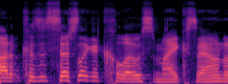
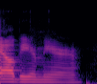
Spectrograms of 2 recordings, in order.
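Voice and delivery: ordinary delivery

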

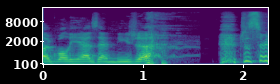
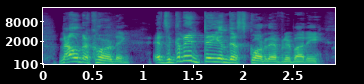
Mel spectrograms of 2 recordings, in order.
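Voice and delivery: put-on Scottish accent, much higher and louder; 5 semitones higher, 6 dB louder than usual. Redoing the recording bot's announcement, as a Craig Ferguson impression. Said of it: "should have made him sound like Craig Ferguson".

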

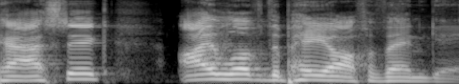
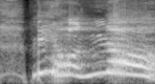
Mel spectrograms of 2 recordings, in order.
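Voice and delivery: mock very high, shrill, loud motherly scolding; 13 semitones higher, 8 dB louder than usual. Retelling a mom scolding her kid in the theater: imitating a scolding mom.

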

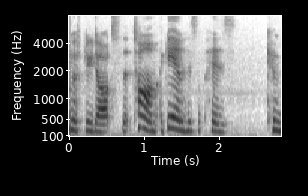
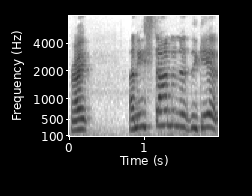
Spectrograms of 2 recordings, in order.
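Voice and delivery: ordinary talk, nothing marked

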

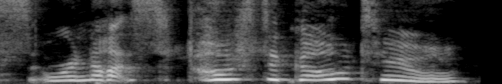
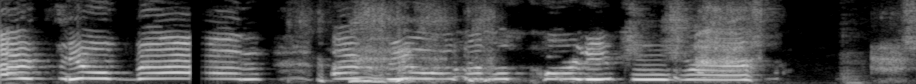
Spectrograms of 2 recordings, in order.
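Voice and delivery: high, slow weeping through the words; 7 semitones higher, 3 dB louder than usual. During a role-playing game, a player voices Rowan: Rowan crying. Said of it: "Now Rowan is also crying".

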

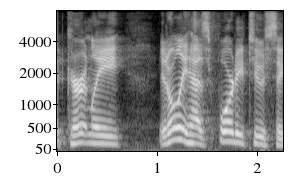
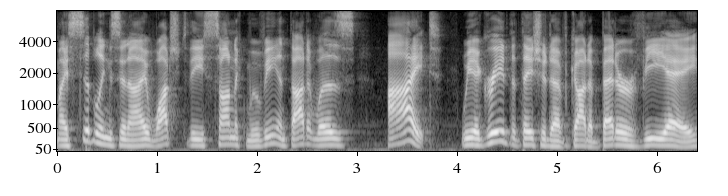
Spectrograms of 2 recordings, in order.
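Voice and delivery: ordinary talk, nothing marked

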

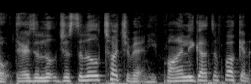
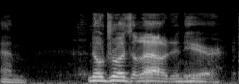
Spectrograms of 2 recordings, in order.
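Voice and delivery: put-on manly American western accent, much slower; 3 semitones lower than usual. Retelling a line an actor dubbed himself, in a manly american western accent. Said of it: "Manly American Western style accent".

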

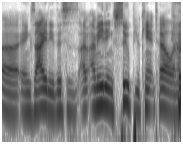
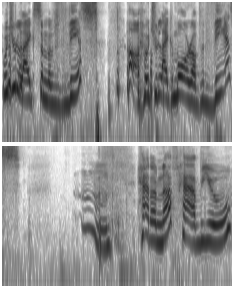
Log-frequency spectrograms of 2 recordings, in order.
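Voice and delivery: foppish dandy voice, pitched up; 7 semitones higher than usual. Playing a fop in a fist fight, in a foppish dandy voice. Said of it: "a fop in a fist fight".

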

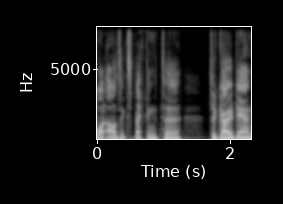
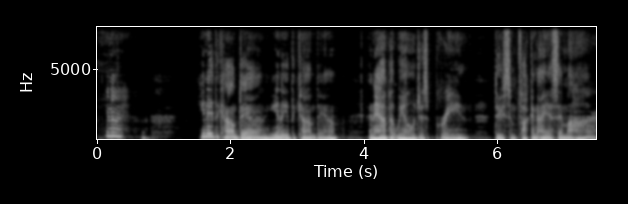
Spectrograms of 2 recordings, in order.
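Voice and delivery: mild, hushed, soft-spoken voice; 4 semitones higher, 6 dB quieter than usual. Speaker contrasting expectations with a character, imitating a soft-spoken father. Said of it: "this very like soft-spoken father who's like".

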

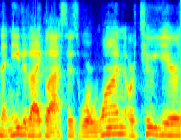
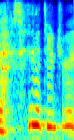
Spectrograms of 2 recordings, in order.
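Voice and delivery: put-on excited child scream, much higher pitch. Retelling a kid seeing the two trees, retelling a kid's excited scream. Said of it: "He was just screaming".

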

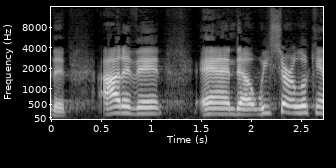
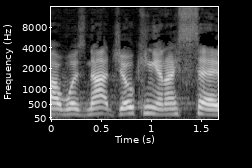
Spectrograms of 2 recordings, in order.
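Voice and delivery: ordinary delivery

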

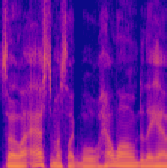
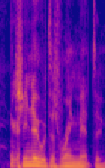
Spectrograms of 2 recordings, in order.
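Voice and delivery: ordinary delivery

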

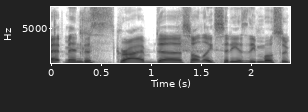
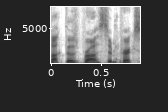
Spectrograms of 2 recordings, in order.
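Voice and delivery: plain

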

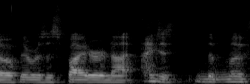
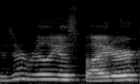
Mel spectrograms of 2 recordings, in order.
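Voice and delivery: mock shrill, high, loud terrified yell; 11 semitones higher, 8 dB louder than usual. Retelling cowering in a dark trash room after a spider prank, retelling a terrified yell. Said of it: "I yell".

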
